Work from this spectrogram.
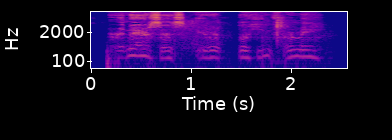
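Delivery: slight cough. Narrator voicing Floon answering the person who found him, Floon coughing a little. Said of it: "he just coughs a little bit and just says".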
